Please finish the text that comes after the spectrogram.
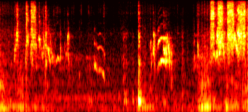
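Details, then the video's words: Happy breeding pair of budgerigars chattering: scattered sharp chirps and short curling warbled notes, a quieter middle stretch, then a loud burst of harsh high squawky chatter at the end. "Happy budgie chirping sounds 🦜| breeding pair"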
